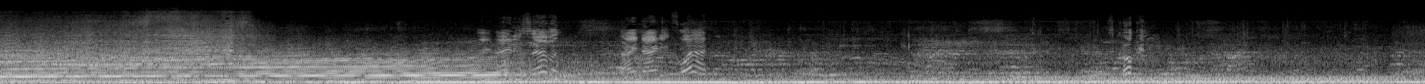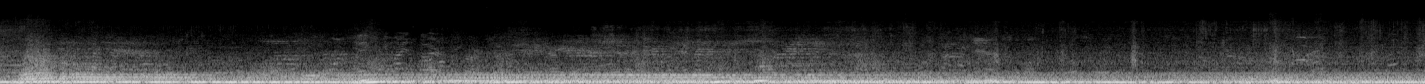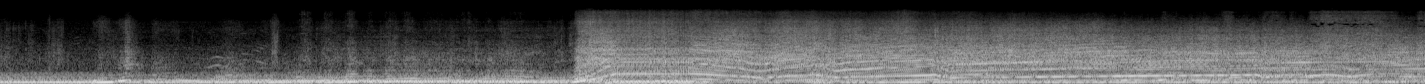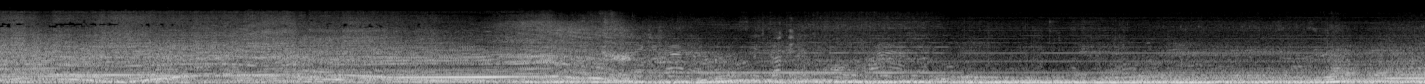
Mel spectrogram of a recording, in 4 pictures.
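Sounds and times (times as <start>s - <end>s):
car engine revving through gears: 0.0s - 5.4s, 14.2s - 16.9s, 26.1s - 57.0s
car engine idling: 41.3s - 56.5s.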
